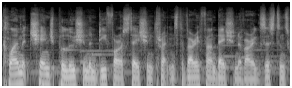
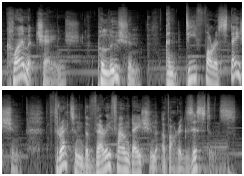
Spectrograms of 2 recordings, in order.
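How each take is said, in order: First: It is spoken very fast with no added pauses. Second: It is spoken more slowly with added pauses. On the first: The speaker calls it wrong. "I was speaking very, very fast there" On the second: The speaker calls it right. "this time we've added some pauses"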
